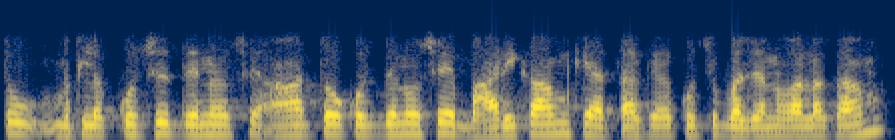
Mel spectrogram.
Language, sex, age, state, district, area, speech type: Hindi, male, 45-60, Rajasthan, Karauli, rural, conversation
